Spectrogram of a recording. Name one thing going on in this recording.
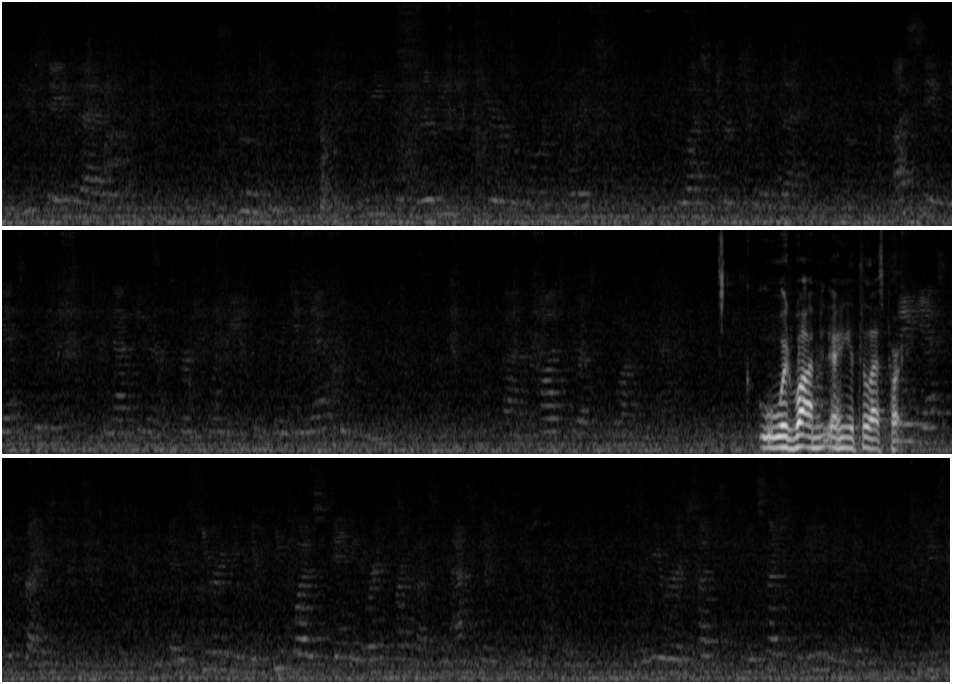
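A man speaks steadily through a microphone and loudspeakers in a large room.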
